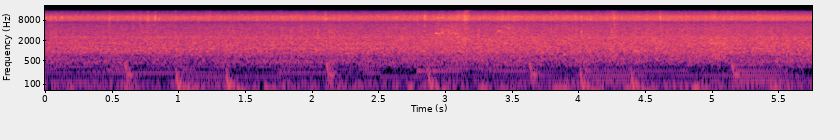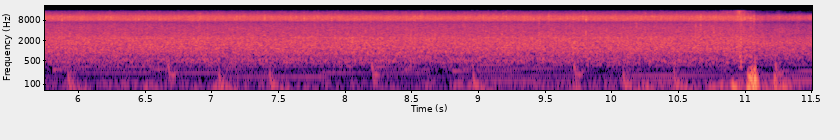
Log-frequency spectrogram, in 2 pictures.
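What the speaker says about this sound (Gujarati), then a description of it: "જો કે વરસાદ ચાલુ થઈ ગયો." Winter rain falls on a rural field where cluster beans (guar) are being cut, a steady soft hiss with scattered ticks and a brief thump near the end.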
